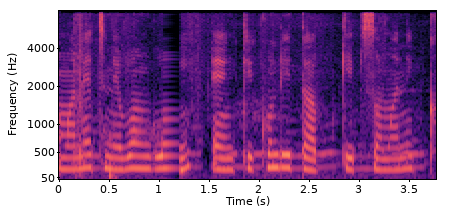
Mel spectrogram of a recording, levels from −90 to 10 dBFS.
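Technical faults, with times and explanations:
1.04 to 1.21 s, likely a long network dropout. The receiver stretches the last sound into a buzzy or hissy, fading fill lasting about 0.16 s, with no true silence. Speech returns with that stretch lost. The band-limited call sound stays capped at 8 kHz.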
